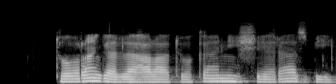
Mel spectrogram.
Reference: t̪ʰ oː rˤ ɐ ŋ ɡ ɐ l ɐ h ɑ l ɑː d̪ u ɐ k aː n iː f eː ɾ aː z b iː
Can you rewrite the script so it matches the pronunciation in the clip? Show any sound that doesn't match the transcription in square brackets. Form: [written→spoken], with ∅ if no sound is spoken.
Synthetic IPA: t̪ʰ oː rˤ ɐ ŋ ɡ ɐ l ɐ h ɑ l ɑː [d̪→t̪] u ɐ k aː n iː [f→ʃ] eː ɾ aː z b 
